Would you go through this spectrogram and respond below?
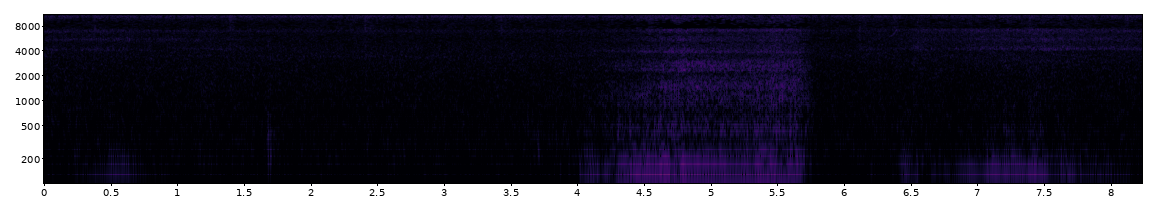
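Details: Worn-out dog lying on a bed snoring like an old man: deep, rumbling breaths, one loud and long, between quieter ones.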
